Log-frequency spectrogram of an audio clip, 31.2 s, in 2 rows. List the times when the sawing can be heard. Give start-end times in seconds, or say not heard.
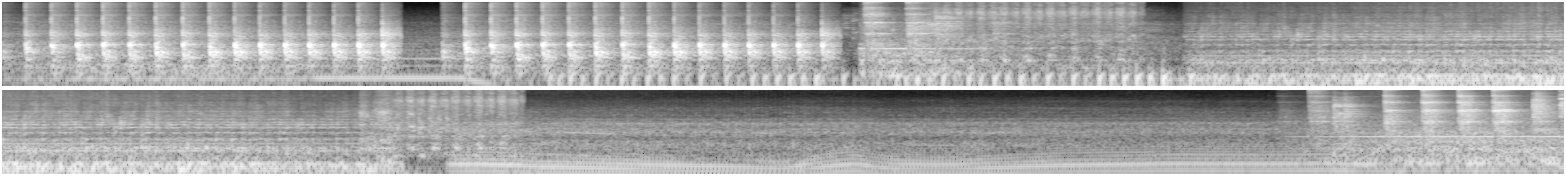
9.1-11.4, 19.1-20.9.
